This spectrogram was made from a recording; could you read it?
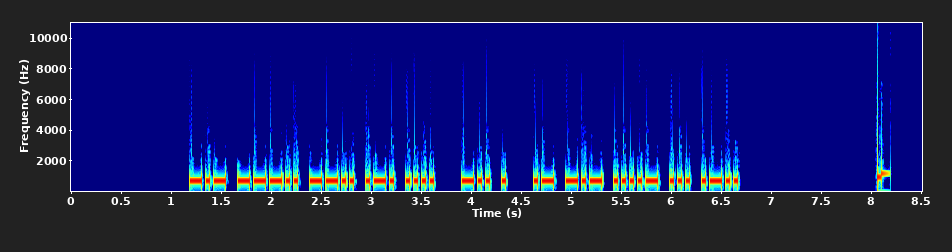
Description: Morse code, heard as a keyed tone, about 30 wpm, 700 Hz. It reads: K8ZRH DE AK4SL
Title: USA Callsign DE Callsign - 5 Characters - 30wpm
